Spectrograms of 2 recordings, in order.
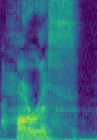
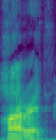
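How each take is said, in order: First: The name ends with an 's' sound. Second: The name ends with a 'th' sound. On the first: The speaker calls it wrong. "some people pronounce it Haris with a S" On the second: The speaker calls it right. "it's actually a T H sound in Arabic"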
